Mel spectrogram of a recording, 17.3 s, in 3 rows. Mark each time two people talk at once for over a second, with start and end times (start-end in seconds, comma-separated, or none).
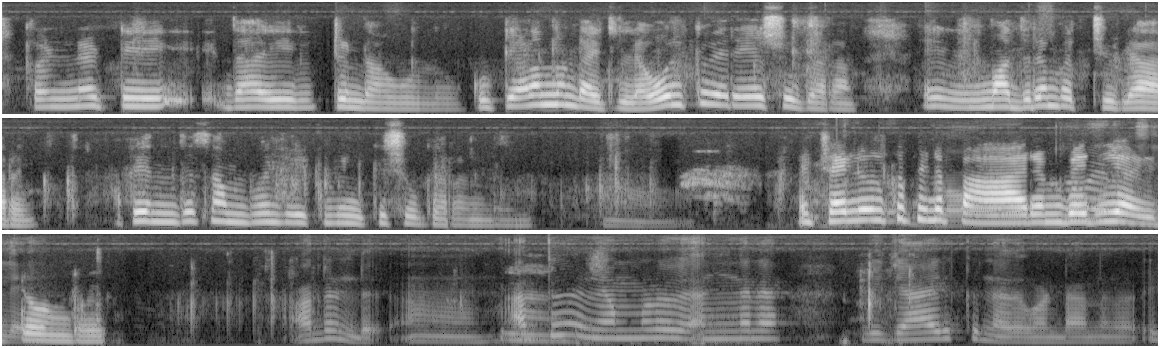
9.9-11.7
